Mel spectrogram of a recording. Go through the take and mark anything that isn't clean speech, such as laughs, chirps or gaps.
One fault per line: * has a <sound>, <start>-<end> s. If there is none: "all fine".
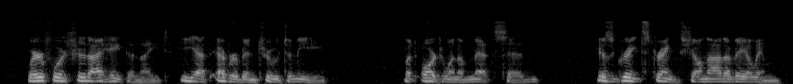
all fine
